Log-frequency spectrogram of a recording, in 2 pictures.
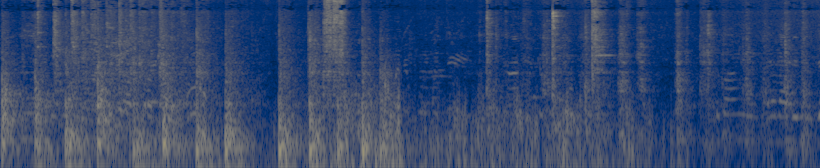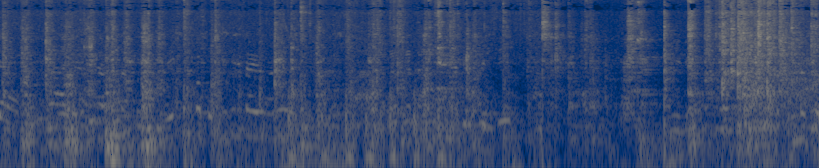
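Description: Tin snips cutting sheet-metal ridge cap with many short sharp clicks, under people talking, loudest in the first few seconds.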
